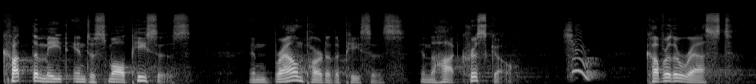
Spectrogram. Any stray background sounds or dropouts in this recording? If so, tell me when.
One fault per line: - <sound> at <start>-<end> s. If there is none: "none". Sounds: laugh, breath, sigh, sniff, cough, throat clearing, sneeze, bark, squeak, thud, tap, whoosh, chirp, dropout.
- sneeze at 5.6-6.1 s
